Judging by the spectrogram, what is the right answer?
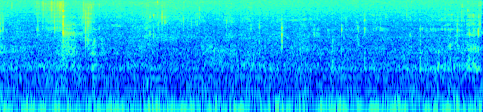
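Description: Someone eating lemon blueberry pancakes topped with powdered sugar and maple syrup, with close, soft, continuous chewing and squishy bites over a steady low background hum.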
